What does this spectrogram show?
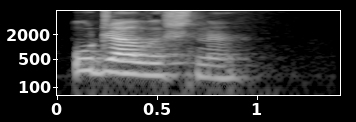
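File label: "уджалыштны", Komi, female; kpv audio dict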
